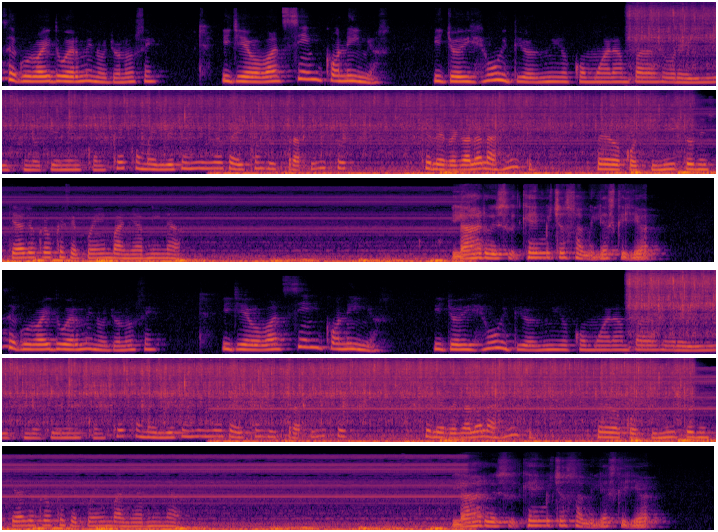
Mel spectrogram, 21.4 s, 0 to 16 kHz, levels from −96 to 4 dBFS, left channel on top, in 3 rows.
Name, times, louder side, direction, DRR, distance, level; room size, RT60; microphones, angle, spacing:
voice 1, 0.0-1.6 2.2-3.8 4.3-10.6 11.3-12.5 13.1-16.1, left 2 dB, 80° left, 15 dB, 1.0 m, -35 dB
sound 1, 6.2-14.1, right 7 dB, 30° right, 0.8 m, -38 dB
sound 2, 9.2-19.0, right 1 dB, 80° right, 2.4 m, -34 dB
voice 2, 18.8-20.7, left 2 dB, 55° left, 9 dB, 1.8 m, -34 dB
16.0 x 12.5 x 3.5 m, 0.34 s
head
